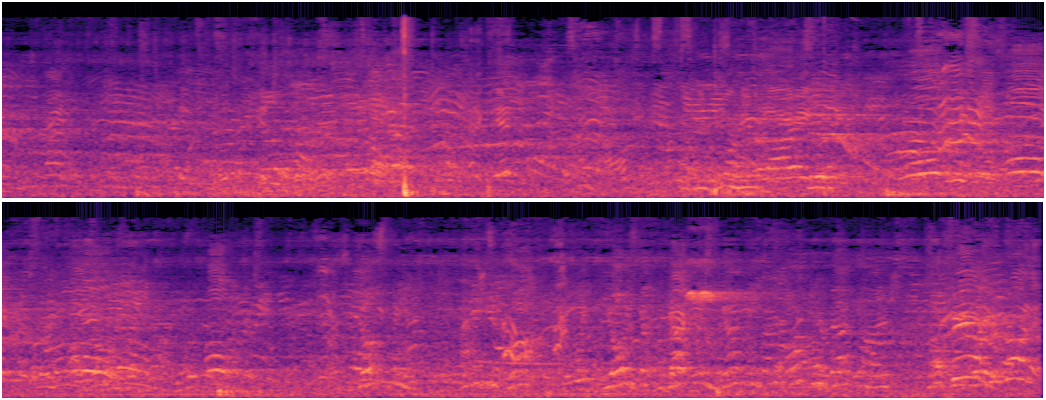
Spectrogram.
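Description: Many voices of spectators and young players chatter and call out in a large echoing hall.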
